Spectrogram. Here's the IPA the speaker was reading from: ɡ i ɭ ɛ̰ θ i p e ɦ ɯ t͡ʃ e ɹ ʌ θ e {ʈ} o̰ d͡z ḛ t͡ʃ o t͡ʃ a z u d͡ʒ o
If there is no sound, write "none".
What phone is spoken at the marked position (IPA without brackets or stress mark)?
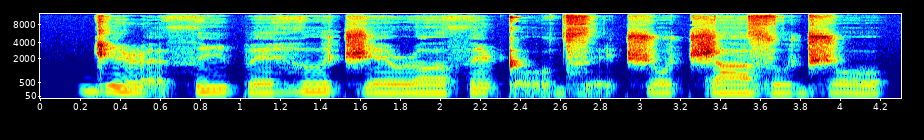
ʈ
